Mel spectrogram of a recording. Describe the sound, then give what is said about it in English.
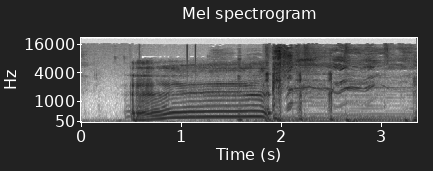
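A person vocally imitates a mating donkey: one loud, drawn-out groaning bray rising slightly in pitch, followed by shorter rough, sputtering vocal noises. “This is an impression of a donkey mating.”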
